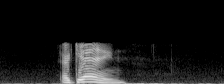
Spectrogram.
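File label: "again", Japanese, female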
